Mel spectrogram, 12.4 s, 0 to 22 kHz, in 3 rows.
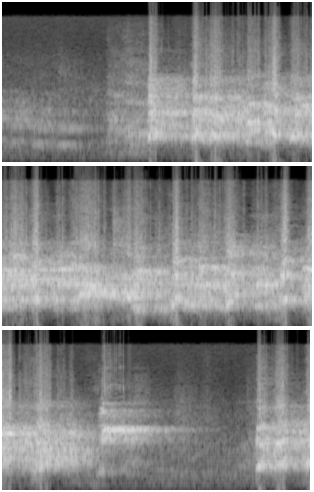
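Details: Many dogs barking together, recorded 12/09/16: dense, overlapping sharp barks and yaps several per second, with a brief quieter lull near ten seconds before the chorus bursts back in.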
